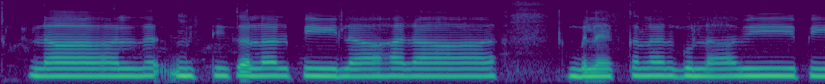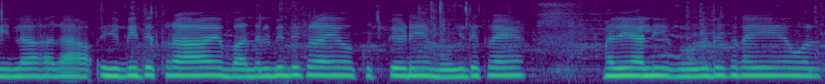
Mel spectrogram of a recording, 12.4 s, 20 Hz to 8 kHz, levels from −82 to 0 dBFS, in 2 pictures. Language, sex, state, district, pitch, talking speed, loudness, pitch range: Hindi, female, Chhattisgarh, Rajnandgaon, 225 Hz, 155 wpm, -32 LUFS, 220-235 Hz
